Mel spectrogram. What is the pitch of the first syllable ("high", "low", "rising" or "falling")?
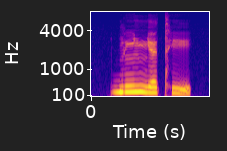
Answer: high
